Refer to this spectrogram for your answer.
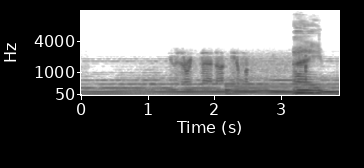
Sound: police radio chatter

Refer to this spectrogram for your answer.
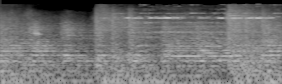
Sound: mystical tinkling

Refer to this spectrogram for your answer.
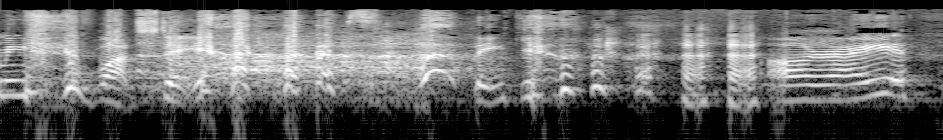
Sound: laughter

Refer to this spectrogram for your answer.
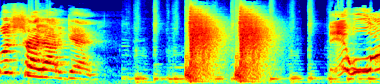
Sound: slams

